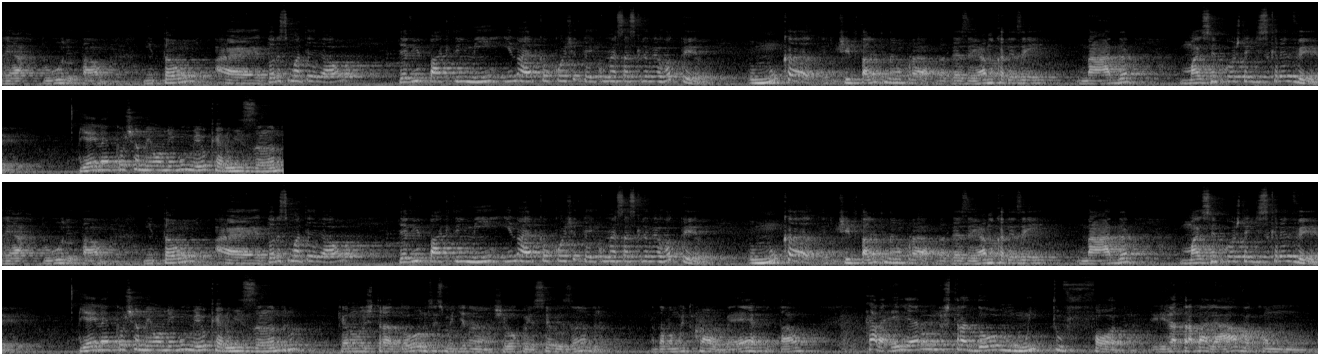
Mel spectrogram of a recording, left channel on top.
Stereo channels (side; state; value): left; drops out; at 16.0 s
